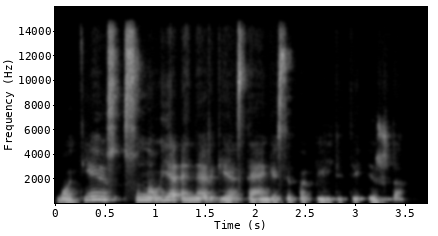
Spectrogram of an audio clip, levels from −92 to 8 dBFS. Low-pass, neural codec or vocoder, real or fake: 14.4 kHz; autoencoder, 48 kHz, 128 numbers a frame, DAC-VAE, trained on Japanese speech; fake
